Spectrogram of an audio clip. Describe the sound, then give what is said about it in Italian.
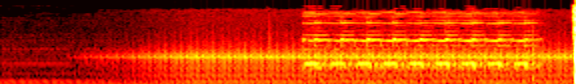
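A telephone rings with a steady electronic tone that swells in, then turns into a bright, warbling multi-tone ring pulsing rapidly, ending in a sharp burst. No one speaks. “Prendiamo la telefonata.”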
